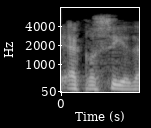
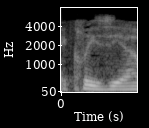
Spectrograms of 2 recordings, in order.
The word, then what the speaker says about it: ekklesia: And the ekklesia, that's the Greek pronunciation, ecclesia, and we get Ecclesiastes. And you know, ecclesiastical and all those things like that. But the word ekklesia, E-K-K, is the way it's in the Greek in the transliteration.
